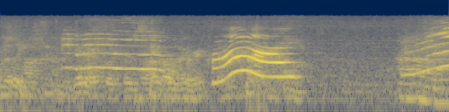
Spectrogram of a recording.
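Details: A female pet Eclectus parrot chatters to herself in three bursts of tonal, speech-like sounds, some swooping up and down and some almost like a meow, in a quiet room.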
